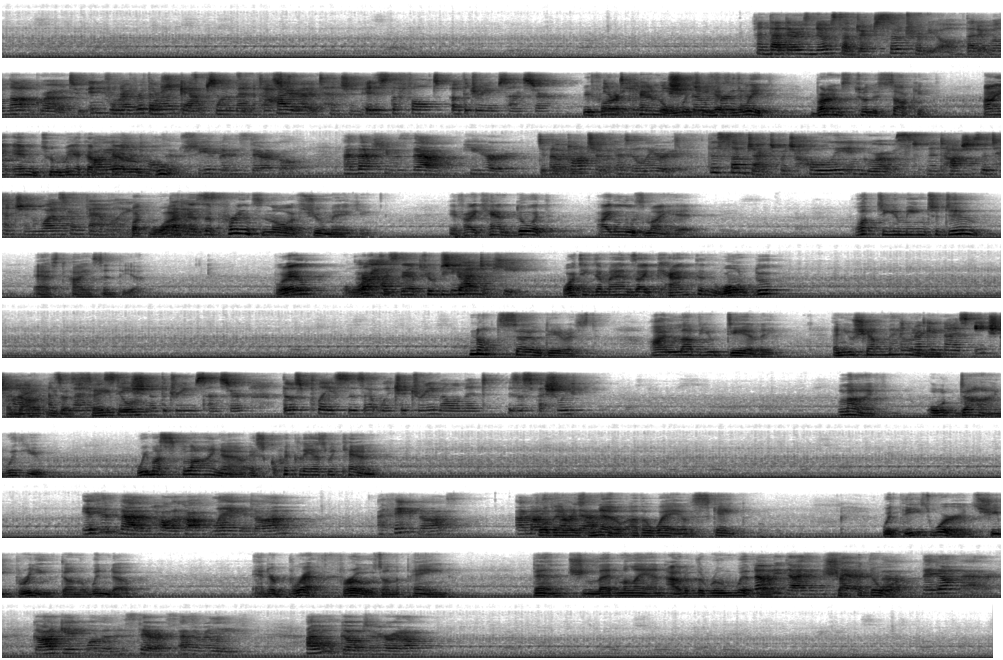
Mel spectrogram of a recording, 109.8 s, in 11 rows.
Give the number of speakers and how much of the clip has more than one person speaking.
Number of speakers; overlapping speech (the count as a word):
five, about 21%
